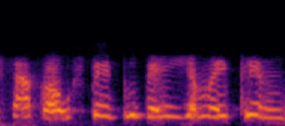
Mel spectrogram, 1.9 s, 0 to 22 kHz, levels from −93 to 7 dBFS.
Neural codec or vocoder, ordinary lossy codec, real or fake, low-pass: codec, 44.1 kHz, 2.6 kbps, DAC; AAC, 48 kbps; fake; 5.4 kHz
